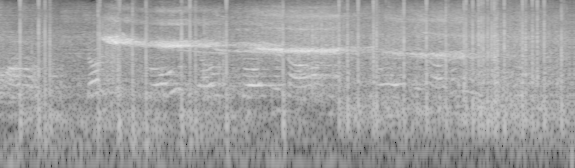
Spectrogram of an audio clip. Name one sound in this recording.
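A firework rocket whistles, its pitch slowly falling.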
